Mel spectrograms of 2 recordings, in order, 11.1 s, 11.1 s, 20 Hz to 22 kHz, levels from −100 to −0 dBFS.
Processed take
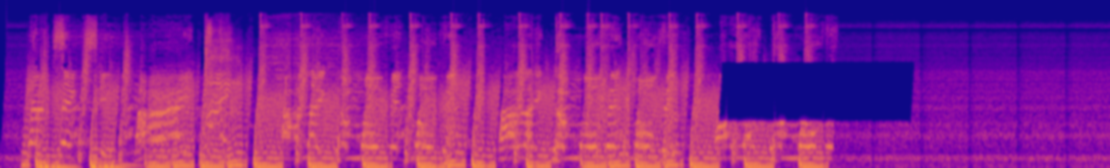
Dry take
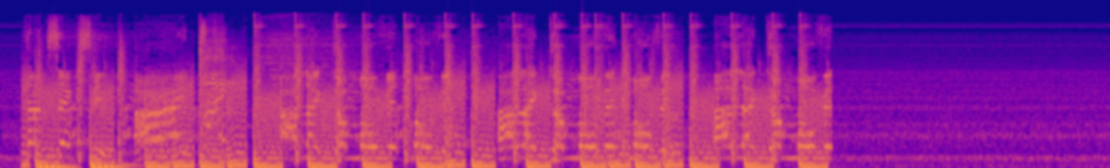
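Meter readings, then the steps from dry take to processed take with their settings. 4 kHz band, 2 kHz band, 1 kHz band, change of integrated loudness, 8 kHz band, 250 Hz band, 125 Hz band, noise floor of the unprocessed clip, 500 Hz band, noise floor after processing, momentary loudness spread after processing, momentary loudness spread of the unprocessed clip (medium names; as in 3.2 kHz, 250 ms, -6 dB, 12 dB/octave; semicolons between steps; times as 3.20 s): -1.0 dB, -1.0 dB, -1.0 dB, -0.5 dB, -0.5 dB, -0.5 dB, -0.5 dB, -57 dBFS, -0.5 dB, -57 dBFS, 4 LU, 2 LU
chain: spectral selection erased 7.15–9.08 s, 1.1–4.9 kHz; upward compressor, threshold -49 dBFS; phase dispersion highs, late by 61 ms, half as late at 1.4 kHz; volume shaper 124 bpm, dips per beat 1, -13 dB, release 108 ms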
